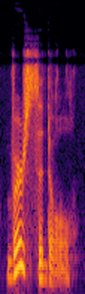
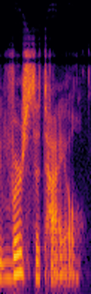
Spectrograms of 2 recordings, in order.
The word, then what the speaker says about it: versatile: but with sound Tunisia versatile and it is also possible to say versatile but it's more British English than American English Americans are going to change that t to a D verse Dole versatile and I hope this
